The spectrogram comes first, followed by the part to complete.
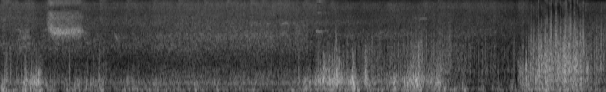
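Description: Wind buffeting the microphone in irregular gusts, strongest about three seconds in and again near the end, with a short high-pitched sound about half a second in.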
